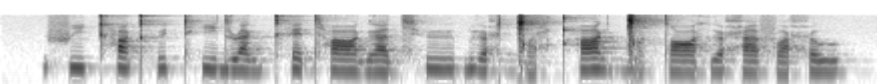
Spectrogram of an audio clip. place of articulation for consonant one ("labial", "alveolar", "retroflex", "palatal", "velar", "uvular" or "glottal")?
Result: labial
